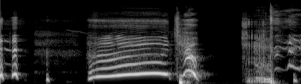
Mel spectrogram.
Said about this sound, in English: That was beautiful. That was an amazing sneeze. This is such a bad sneeze. No, it was a good sneeze. A good sneeze. It was a nice comical sneeze. It was great. And it was the chew that sent him over.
